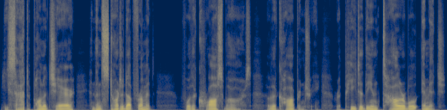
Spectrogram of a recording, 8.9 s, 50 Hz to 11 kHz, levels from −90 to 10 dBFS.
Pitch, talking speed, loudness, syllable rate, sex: 85 Hz, 150 wpm, -20 LUFS, 4.6 syllables/s, male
